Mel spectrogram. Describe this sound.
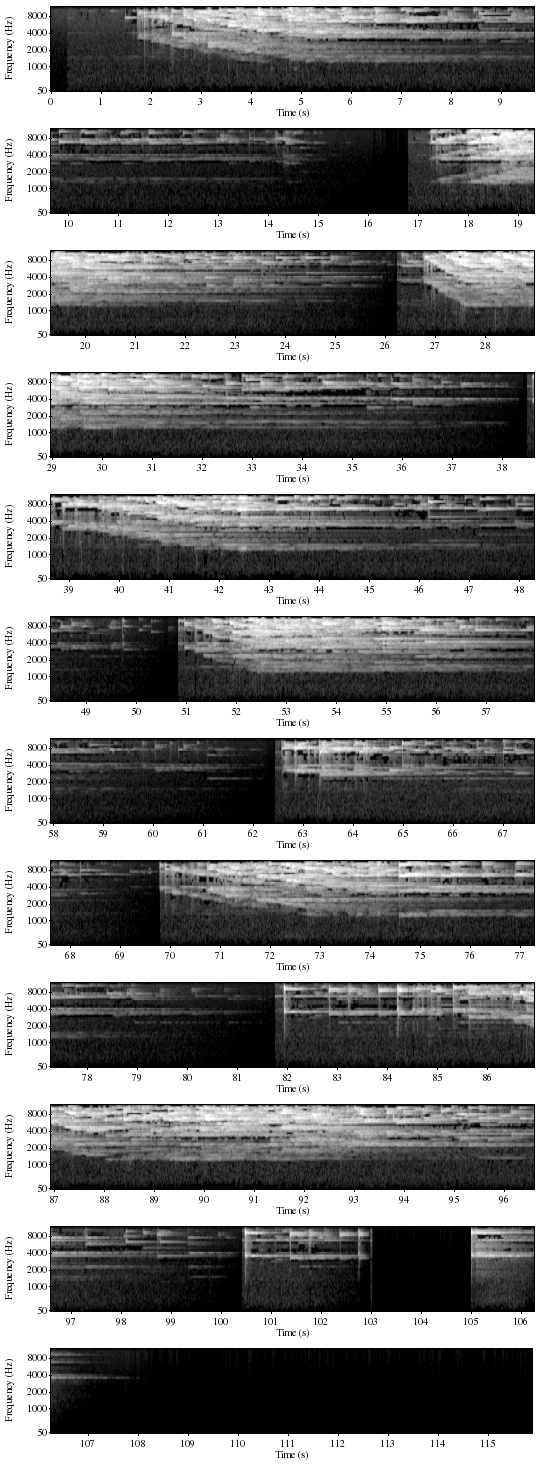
Chimes - brass
Wind chimes made by brass tubes played downwards and upwards a few times. Stereo. Ends with a single PING sound.
chimes, wind, percussion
